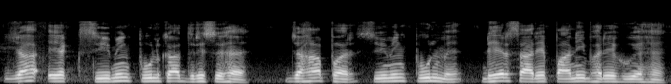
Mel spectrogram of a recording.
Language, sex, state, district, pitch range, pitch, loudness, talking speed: Hindi, male, Jharkhand, Palamu, 135-150 Hz, 145 Hz, -13 LUFS, 160 wpm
